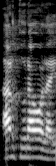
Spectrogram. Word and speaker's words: Arturaola: Arturaola is Basque, very Basque.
